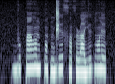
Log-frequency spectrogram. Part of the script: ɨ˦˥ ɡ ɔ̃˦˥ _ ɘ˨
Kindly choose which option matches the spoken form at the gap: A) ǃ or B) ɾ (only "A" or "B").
B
